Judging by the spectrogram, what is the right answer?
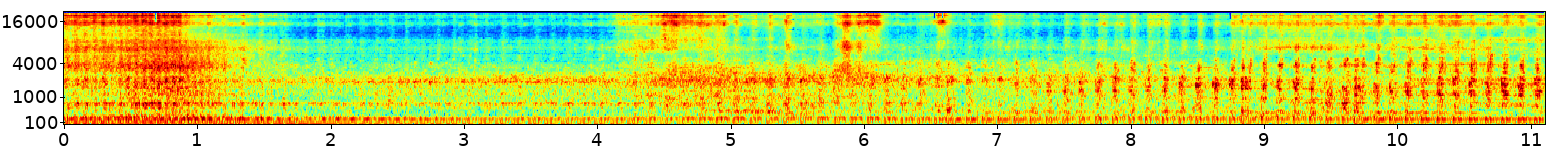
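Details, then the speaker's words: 1975 Ford Granada V8 after years of neglect, idle turned up, choke used, no accelerator pump, EGR gasket gone: uneven lumpy idle with dropped firing strokes; still missing on a cylinder, little smoke. "Still missing. Not a lot of smoke though."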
